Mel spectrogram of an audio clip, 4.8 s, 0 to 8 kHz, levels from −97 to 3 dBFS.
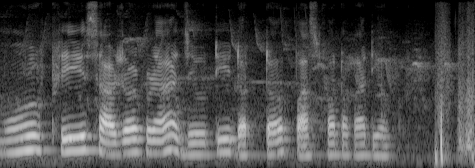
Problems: constant background noise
